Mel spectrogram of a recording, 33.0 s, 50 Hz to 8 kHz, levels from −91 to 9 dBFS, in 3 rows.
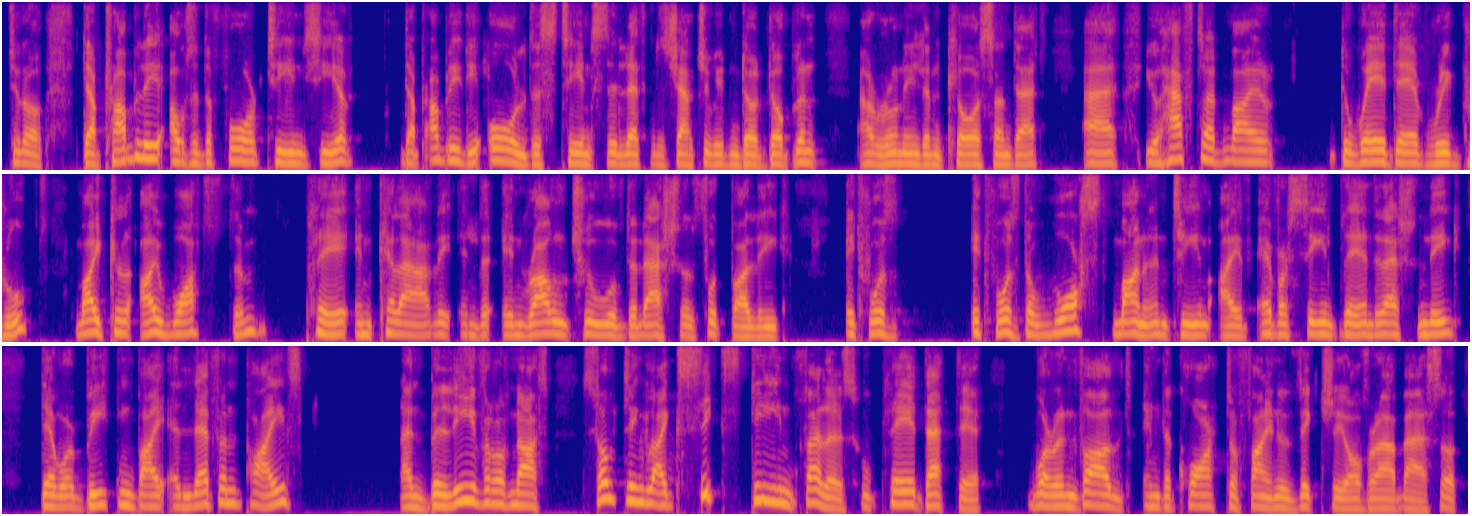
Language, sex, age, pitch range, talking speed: English, male, 60-79, 135-170 Hz, 180 wpm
